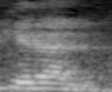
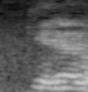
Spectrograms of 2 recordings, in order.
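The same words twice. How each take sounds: First: किरण with a plain dental n at the end, the wrong way; wrong pronunciation. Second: किरण with a retroflex ण at the end, the correct way; correct pronunciation. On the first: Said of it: "किरण नहीं होता है". (किरण का गलत उच्चारण, दंत्य न के साथ) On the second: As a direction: end किरण on a retroflex ण, tongue curled back. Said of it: "किरण होता है". (किरण का सही उच्चारण, मूर्धन्य ण के साथ) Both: Shown as a demonstration.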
